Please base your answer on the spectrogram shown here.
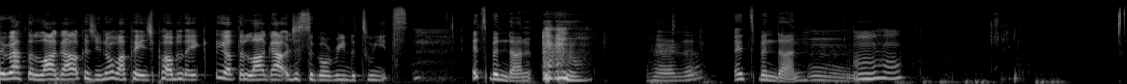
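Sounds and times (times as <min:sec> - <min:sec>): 
speech: 0:00.0 - 0:09.3
person sipping and swallowing water: 0:08.1 - 0:11.2.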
